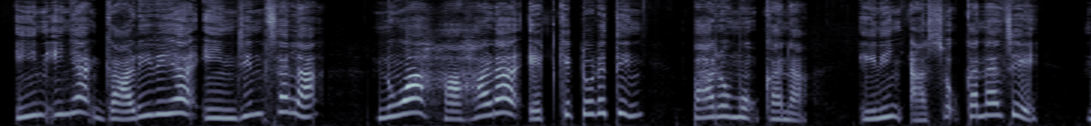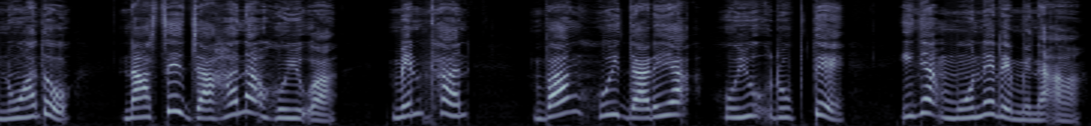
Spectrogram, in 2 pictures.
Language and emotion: Santali, fearful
